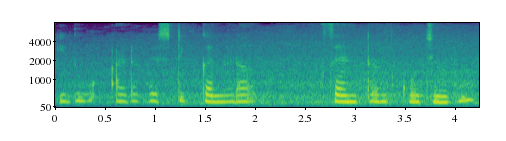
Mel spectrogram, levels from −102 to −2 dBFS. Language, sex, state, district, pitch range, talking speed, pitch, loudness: Kannada, female, Karnataka, Bidar, 225-245 Hz, 70 wpm, 235 Hz, -18 LUFS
